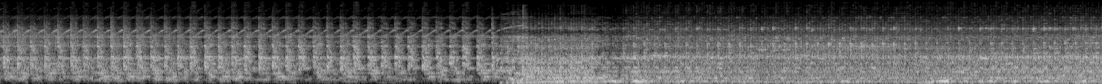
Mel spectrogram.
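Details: Backhoe diesel that would not start, injector repeatedly clogging (cleaned, recalibrated), pressure pump suspected: after refitting, cranks about five seconds, catches cleanly and settles into a steady, even idle.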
